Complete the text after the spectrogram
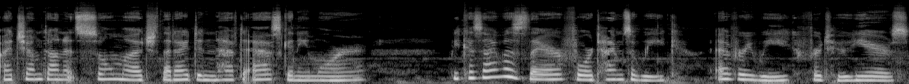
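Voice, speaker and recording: A woman with a fairly high pitch talks at a fairly slow pace, her pitch varying in an ordinary way and her loudness staying very even. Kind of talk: horror podcast narration reading listener stories. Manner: soft-spoken.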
